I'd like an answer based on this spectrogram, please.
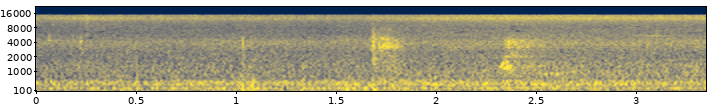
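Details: Captured honey bee swarm filling a pole bucket, 25 March 2015; a dense, even droning buzz of many bees, louder and continuous, with a few brief higher chirps of sound above it.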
